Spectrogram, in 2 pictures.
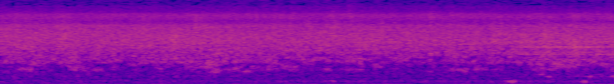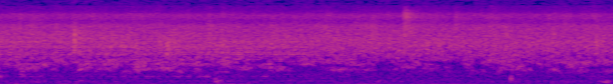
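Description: Heavy rain falling steadily on tree foliage, an even hiss of many drops.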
